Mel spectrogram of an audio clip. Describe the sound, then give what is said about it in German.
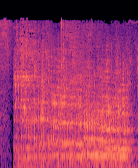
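A long, loud burp rumbles low and gravelly into the microphone, sustained for over two seconds with a rough, roaring texture before cutting off. No one speaks. “Oh, ich habe das Gefühl, ich muss gleich aufstoßen.”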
